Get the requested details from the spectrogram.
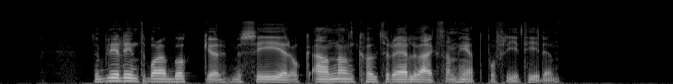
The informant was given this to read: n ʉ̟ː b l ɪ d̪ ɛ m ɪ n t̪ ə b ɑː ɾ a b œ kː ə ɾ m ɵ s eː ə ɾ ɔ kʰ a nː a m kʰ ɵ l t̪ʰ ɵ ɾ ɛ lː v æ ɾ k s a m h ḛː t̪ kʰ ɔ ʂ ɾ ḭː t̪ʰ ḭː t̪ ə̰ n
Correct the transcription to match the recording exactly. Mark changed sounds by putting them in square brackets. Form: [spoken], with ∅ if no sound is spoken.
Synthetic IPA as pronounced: n ʉ̟ː b l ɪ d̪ ɛ [∅] ɪ n t̪ ə b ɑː ɾ a b œ kː ə ɾ m ɵ s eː ə ɾ ɔ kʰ a nː a [n] kʰ ɵ l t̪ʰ ɵ ɾ ɛ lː v æ ɾ k s a m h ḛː t̪ [pʰ] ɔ [f] ɾ ḭː t̪ʰ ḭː [d̪] ə̰ n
